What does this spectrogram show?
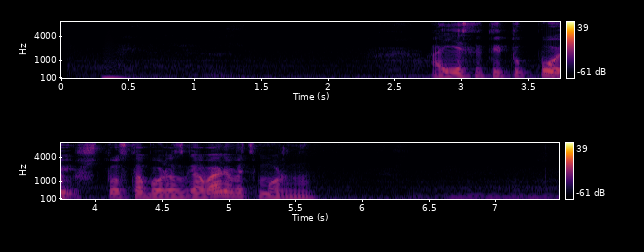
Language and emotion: Russian, angry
